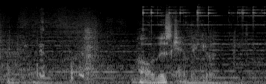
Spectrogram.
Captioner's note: doorbell jingles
